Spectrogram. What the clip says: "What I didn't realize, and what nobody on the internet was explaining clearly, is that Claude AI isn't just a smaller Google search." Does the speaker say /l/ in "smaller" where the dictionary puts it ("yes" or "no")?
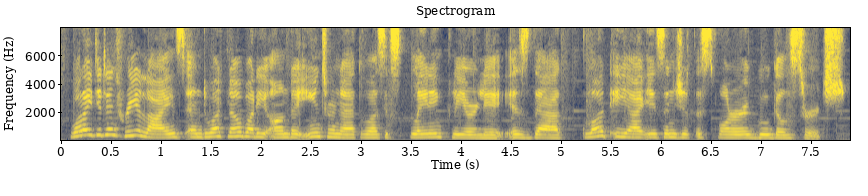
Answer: no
